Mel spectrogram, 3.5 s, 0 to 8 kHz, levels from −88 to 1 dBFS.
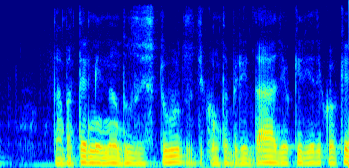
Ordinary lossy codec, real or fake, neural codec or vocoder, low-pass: AAC, 48 kbps; real; none; 7.2 kHz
